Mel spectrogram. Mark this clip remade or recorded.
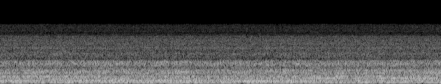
recorded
